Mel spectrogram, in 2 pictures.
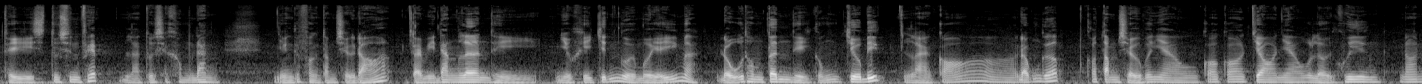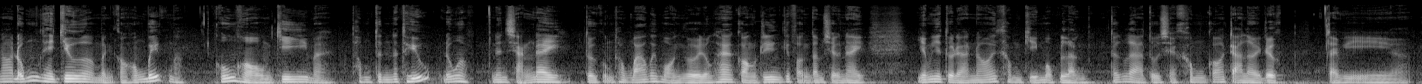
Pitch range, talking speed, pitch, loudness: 90-115 Hz, 230 wpm, 105 Hz, -17 LUFS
